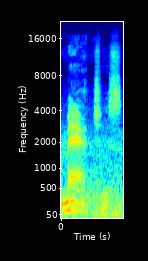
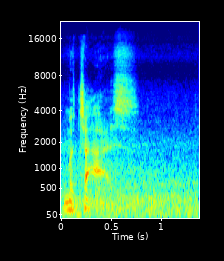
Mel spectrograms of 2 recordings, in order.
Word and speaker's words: Machias: I know it's not Machias. And he says it's Machias. Machias. He said it's something to do like an Indian name.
